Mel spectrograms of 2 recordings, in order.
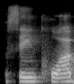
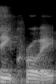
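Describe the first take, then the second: First: The name is given a French-style pronunciation. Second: The name is given a plain English pronunciation. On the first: The speaker calls it wrong. "I was pronouncing it Saint Saint Croix because I thought it was French" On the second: The speaker calls it right. "but apparently it's just Saint Croix"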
